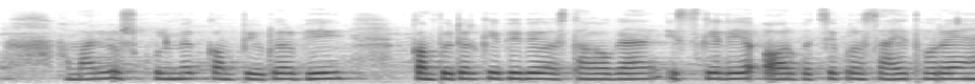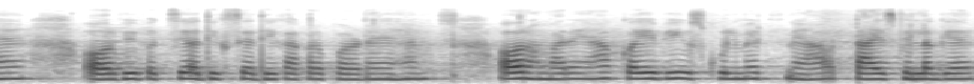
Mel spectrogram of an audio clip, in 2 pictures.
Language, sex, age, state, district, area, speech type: Hindi, female, 18-30, Uttar Pradesh, Varanasi, rural, spontaneous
